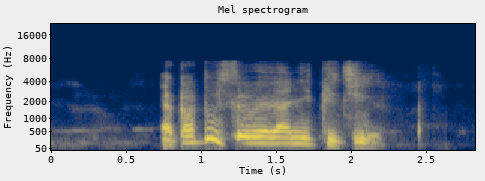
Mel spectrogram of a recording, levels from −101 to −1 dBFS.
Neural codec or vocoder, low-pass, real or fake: codec, 44.1 kHz, 2.6 kbps, DAC; 7.2 kHz; fake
